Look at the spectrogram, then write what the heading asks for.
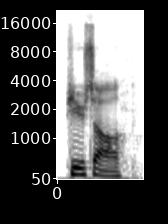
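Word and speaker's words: Pearsall: dad texted me how to say it um piol piol is U piol for the um 49ers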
